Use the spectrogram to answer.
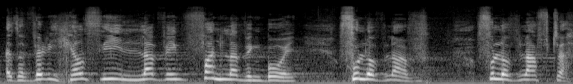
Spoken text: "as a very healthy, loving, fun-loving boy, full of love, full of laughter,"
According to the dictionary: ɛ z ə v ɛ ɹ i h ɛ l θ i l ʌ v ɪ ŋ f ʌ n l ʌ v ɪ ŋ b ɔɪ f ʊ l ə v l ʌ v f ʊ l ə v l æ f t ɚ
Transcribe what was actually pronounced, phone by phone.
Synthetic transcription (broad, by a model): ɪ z ə v ɛ ɹ i h ɛ l θ i l ʌ v ɪ ŋ f ʌ n l ʌ v ɪ ŋ b ɔɪ f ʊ l ə v l ʌ v f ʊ l ə v l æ f t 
